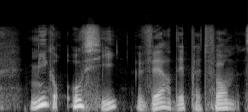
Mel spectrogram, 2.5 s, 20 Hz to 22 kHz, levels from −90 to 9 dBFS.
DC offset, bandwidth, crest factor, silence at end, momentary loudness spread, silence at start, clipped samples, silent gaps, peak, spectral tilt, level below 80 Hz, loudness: under 0.1%; 9.8 kHz; 14 dB; 0.1 s; 6 LU; 0 s; under 0.1%; none; -4 dBFS; -7 dB/octave; -50 dBFS; -18 LUFS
